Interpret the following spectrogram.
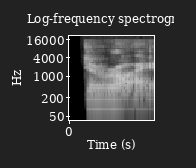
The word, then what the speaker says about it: Daroy: Daroy.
